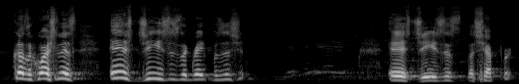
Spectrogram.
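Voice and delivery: normal talking voice

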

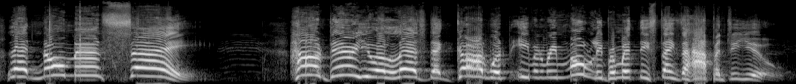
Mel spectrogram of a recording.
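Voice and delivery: loud, high preacher's scolding; indignant rebuke. Acted. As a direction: thunder it out as an outraged apostle. Acts out James's angry rebuke.

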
